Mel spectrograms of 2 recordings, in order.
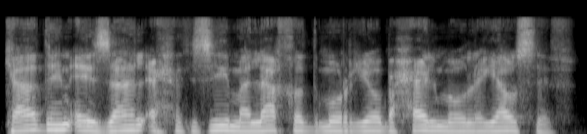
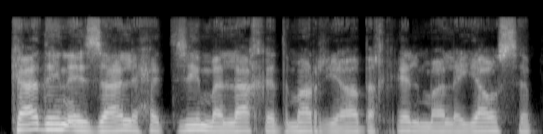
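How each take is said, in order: First: It is read in the Western Syriac accent. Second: It is read in the Eastern Syriac accent.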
